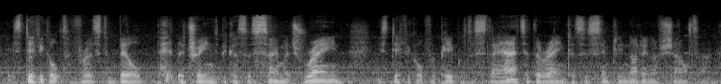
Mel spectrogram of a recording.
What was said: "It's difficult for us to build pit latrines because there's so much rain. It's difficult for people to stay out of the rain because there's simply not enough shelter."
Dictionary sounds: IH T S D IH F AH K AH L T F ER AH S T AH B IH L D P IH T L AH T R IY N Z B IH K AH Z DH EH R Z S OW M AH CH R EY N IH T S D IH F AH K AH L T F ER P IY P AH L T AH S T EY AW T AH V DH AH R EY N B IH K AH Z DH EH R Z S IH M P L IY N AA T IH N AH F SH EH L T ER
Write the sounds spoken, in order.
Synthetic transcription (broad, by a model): IH T S D IH F AH K AH L T F ER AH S T AH B IH L D P IH T L AH T R IY N Z B IH K AH Z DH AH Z S OW M AH CH R EY N IH T S D IH F AH K AH L T F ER P IY P AH L T AH S T EY AW T AH V DH AH R EY N K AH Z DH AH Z S IH M P L IY N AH T IH N AH F SH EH L T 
